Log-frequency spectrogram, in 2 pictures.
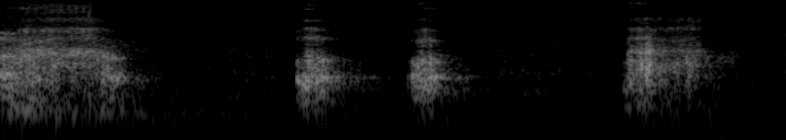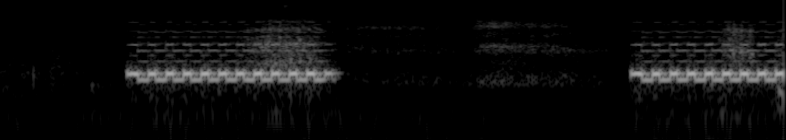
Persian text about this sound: یکیتون اون تلفن رو برداریم بابا جا. آخه بابا، بچه ها چرا پس تلفن رو بر نمیدارین عزیزم؟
